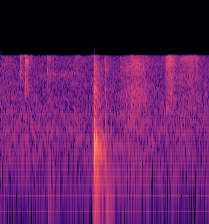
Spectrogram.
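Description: Hands pressing and rubbing a warm sheet of EVA foam around a small ball, a faint rubbing sound, with one short sharp tap about a second in.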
